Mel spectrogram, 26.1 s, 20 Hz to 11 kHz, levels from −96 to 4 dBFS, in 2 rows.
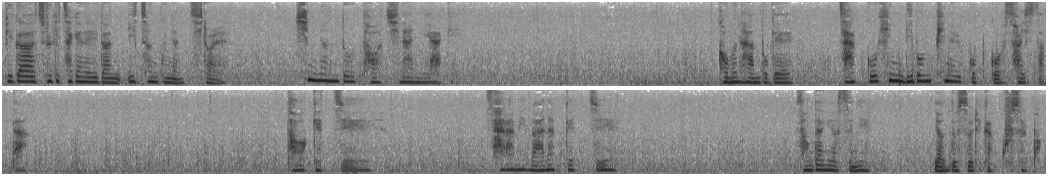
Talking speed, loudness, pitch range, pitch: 145 characters per minute, -16 LUFS, 170-200 Hz, 180 Hz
